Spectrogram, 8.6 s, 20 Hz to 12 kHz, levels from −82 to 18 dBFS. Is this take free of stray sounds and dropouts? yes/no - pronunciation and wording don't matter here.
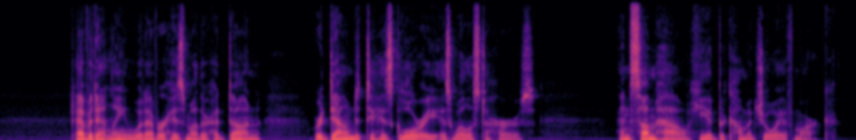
yes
